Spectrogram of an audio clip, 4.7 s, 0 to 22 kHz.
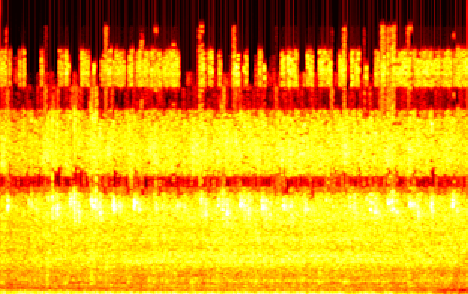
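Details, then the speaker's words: LS-swapped Oldsmobile Cutlass G-body V8 at idle with one muffler off: loud lumpy idle with faint high chirps about four times a second; squeak under the hood, source not yet found. "hopefully y'all can hear that in the video the squeaking"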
